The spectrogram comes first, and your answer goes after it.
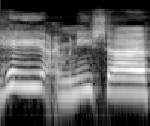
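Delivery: casual, friendly, relaxed tone. An actor showing how she always says hi in her audition slates: friendly slate greeting.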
